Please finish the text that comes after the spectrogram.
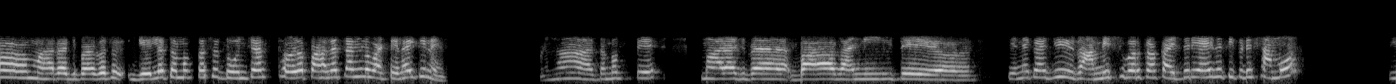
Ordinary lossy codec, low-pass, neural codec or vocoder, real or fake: Opus, 16 kbps; 3.6 kHz; vocoder, 44.1 kHz, 128 mel bands, Pupu-Vocoder; fake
